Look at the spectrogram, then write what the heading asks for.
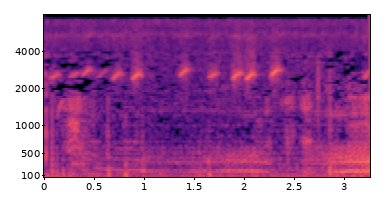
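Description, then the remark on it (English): Dogs growl low and steadily at night, with short sharp barks breaking through and the growling swelling louder toward the end, while high chirping calls repeat faintly in the background. “What the dickens is the matter with the dogs?”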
